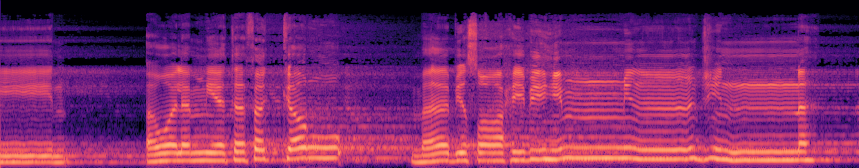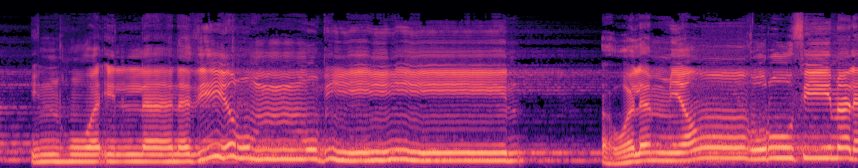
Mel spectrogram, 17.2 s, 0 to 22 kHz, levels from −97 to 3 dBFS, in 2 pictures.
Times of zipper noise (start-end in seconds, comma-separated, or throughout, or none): none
